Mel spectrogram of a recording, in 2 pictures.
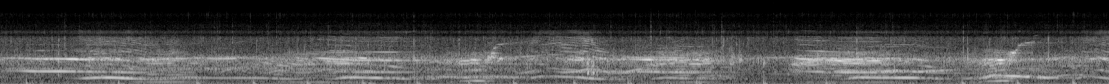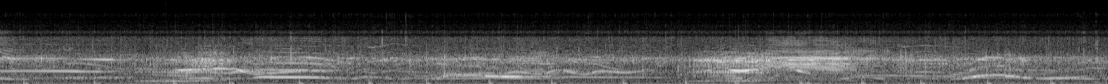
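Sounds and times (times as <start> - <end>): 
whale song: 0.0 - 22.1.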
